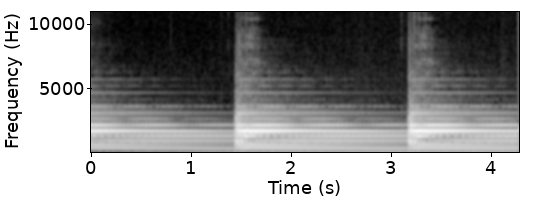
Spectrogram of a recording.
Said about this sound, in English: So let's ring the bell for the return of Red October.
